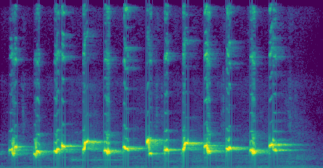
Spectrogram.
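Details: Ropelan song of a sooty-headed bulbul, called trucukan locally, meant to make other birds respond: a continuous series of sharp whistled notes, each dipping and rising, about three per second.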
